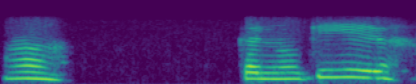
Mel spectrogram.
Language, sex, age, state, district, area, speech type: Manipuri, female, 60+, Manipur, Imphal East, rural, conversation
